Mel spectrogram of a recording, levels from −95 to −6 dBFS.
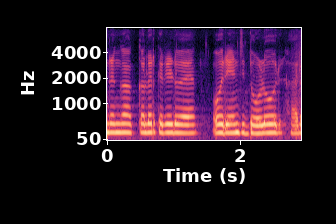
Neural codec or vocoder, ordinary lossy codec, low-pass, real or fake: none; none; none; real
